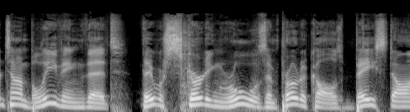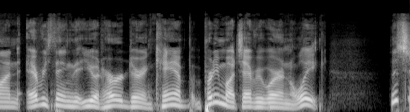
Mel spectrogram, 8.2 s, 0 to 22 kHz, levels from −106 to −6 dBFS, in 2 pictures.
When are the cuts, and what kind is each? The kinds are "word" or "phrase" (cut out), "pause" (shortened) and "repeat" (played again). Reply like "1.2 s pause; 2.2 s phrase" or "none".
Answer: 1.3 s pause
